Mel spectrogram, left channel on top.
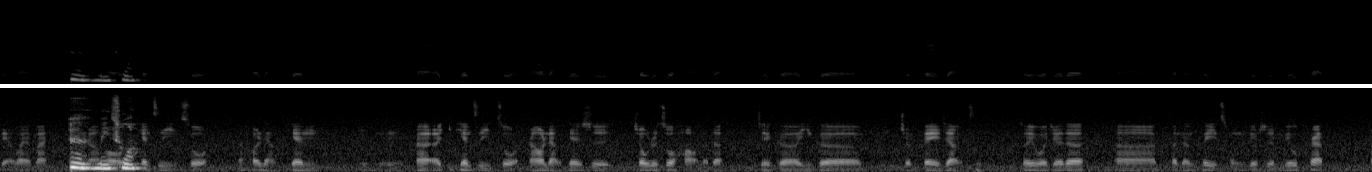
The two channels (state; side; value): quieter; left; 33.6 dB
